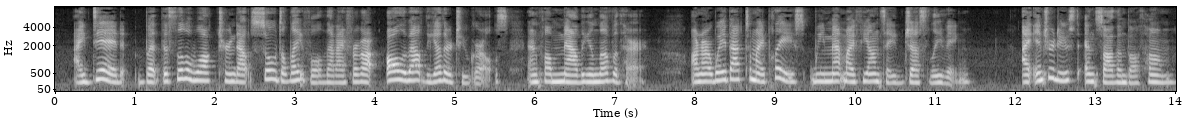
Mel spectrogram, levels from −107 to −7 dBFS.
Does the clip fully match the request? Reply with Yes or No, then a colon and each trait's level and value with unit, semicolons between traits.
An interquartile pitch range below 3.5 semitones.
Yes: average, 3.0 semitones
